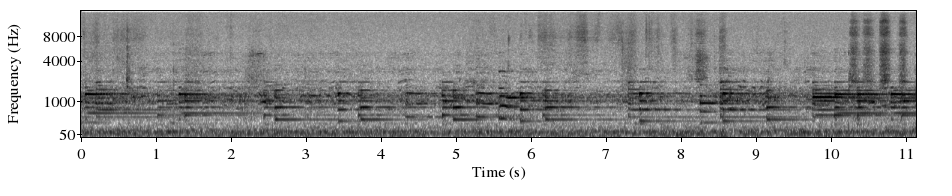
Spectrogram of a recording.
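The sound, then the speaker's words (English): Oriental-style music plays from the Beans ride in a theme park video game. A bright, simple melody steps between chime-like tones over a steady backing, moderately quiet and continuous. “The ride called Beans is playing oriental music, and it's Beans in Spanish. Frijoles.”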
